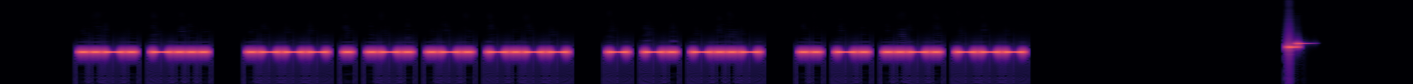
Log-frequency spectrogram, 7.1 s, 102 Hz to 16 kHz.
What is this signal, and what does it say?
Morse code, heard as a keyed tone, about 40 wpm, 700 Hz. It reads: FB JERRY TNX INFO
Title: K1USN SST QSO Practice 40wpm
